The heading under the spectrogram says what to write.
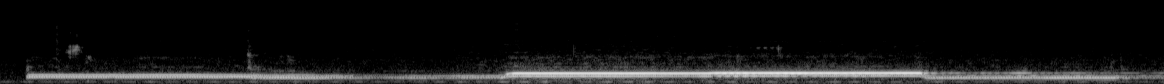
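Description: A tape-based MIDI keyboard instrument, run through an echo and an amp, plays a slow arpeggio of sustained, slightly wavering, warbly notes that step up and back down in pitch, loud and steady with no talking.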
